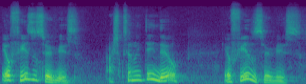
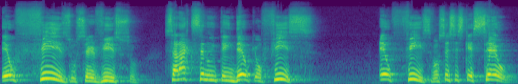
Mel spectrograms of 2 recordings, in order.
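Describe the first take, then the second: First: Softer, patient and reassuring; soft, even, calm restatement. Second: Higher, louder, accusing complaint; irritated tone. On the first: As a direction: gently explain it, no blame. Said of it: "Agora eu vou falar com outro tom". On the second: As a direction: snap it out like you're fed up with being doubted. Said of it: "Eu vou falar uma coisa com dois tipos de tonalidade". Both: Shown as a demonstration.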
